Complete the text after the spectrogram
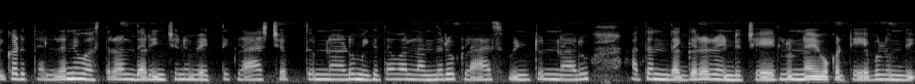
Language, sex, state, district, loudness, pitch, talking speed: Telugu, female, Andhra Pradesh, Visakhapatnam, -17 LUFS, 220 Hz, 125 wpm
